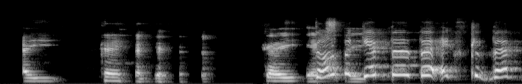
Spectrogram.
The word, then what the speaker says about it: Kxam: But it's Kxam. Don't forget that not the exclamation. It's that upward, not a forward slash, backward slash. It's a whole pronunciation. That. So that's a click.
